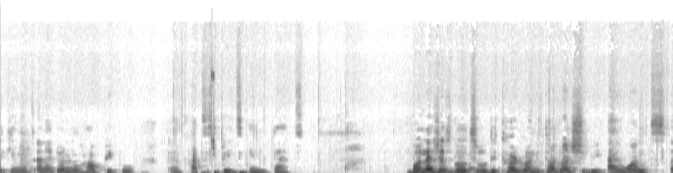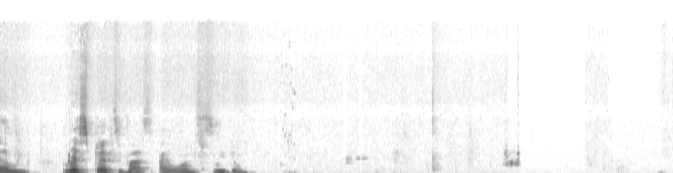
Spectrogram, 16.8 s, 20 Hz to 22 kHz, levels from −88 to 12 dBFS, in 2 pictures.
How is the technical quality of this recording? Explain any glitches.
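Four brief glitches interrupt the speech, each a corrupt frame decoded. They fall at 2.63 to 2.67 s, 7.30 to 7.32 s, 9.26 to 9.28 s, and 11.92 to 12.10 s. Damaged bits reached the decoder, which played the frames anyway. Misread gains and codes put energy at wrong frequencies. The first three are short blips, one to a few frames, peaking near -20 to -25 dBFS. The last spans several frames but stays faint, around -50 dBFS.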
